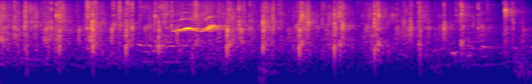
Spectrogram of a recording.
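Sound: audience applause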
